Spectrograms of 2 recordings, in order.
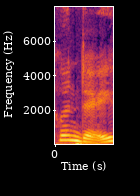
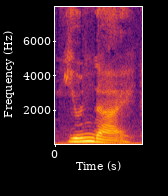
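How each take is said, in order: First: Hyundai said "HUN-day"; standard pronunciation. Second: Hyundai said "YUN-dai"; Philippine pronunciation. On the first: Presenter naming today's car brand, Hyundai said "HUN-day". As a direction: say Hyundai as two syllables, "HUN-day", ending in an "ay" sound. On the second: Presenter showing the Philippine pronunciation, Hyundai said "YUN-dai". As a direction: say Hyundai with a "yoon" start and a "dye" ending. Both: Shown as a demonstration. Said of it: "or the Philippine pronunciation".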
